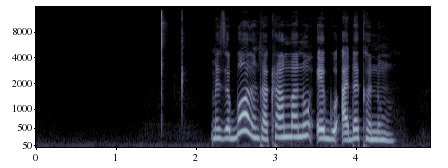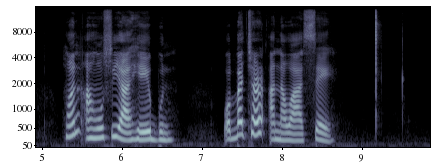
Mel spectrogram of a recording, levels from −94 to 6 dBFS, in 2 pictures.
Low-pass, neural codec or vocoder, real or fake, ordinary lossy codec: 14.4 kHz; codec, 44.1 kHz, 7.8 kbps, Pupu-Codec; fake; none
